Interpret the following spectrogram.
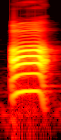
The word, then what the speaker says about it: ア: こちらはあですひらがなのあと同じ発音です口を大きく開いてあーあー皆さんも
